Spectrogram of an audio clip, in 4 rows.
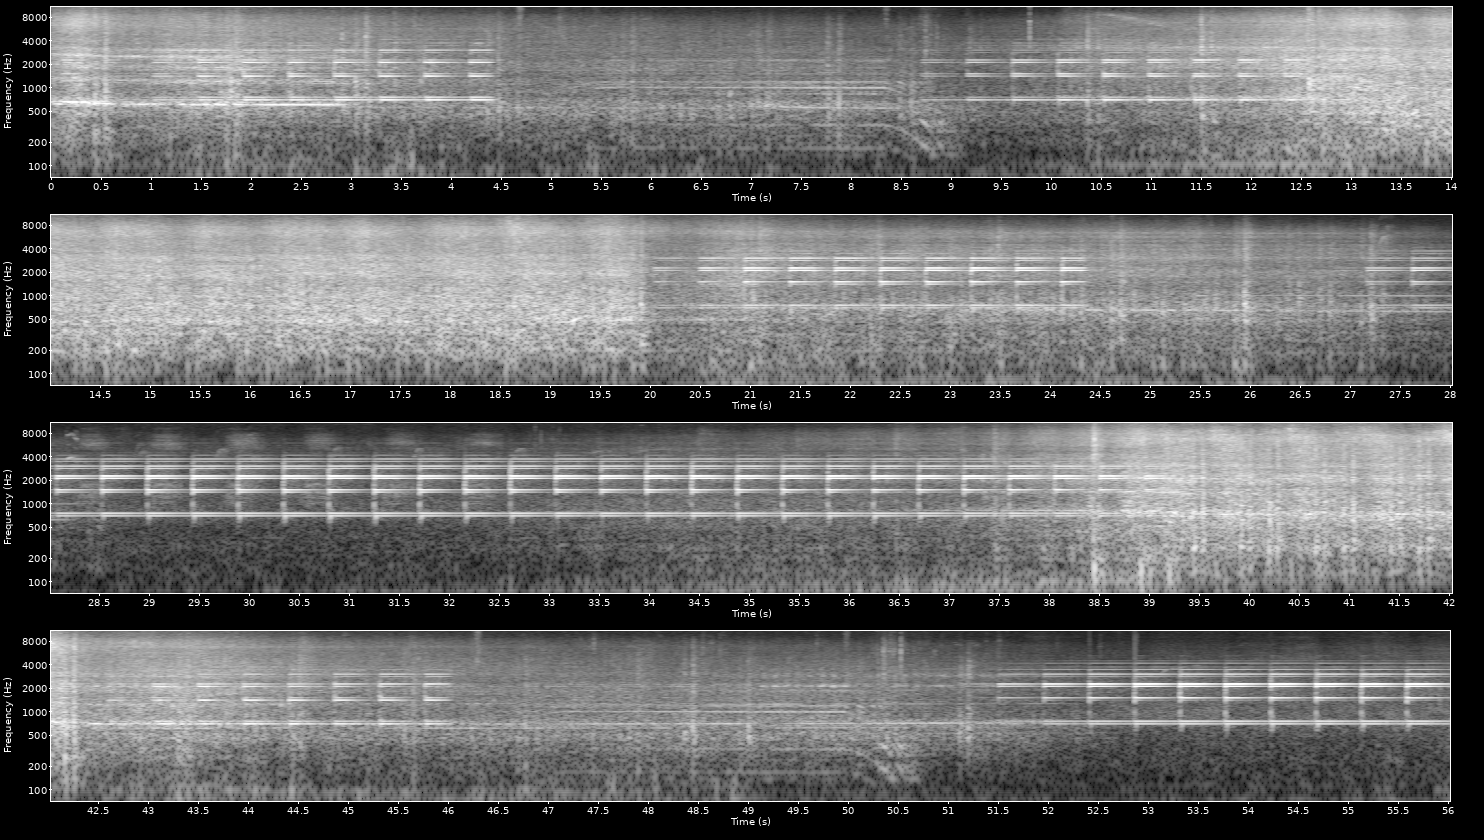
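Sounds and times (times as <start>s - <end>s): train passing over crossing: 0.0s - 56.0s
level crossing warning bell: 1.4s - 4.7s, 5.4s - 18.0s, 18.9s - 25.5s, 27.0s - 46.4s, 47.4s - 56.0s.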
